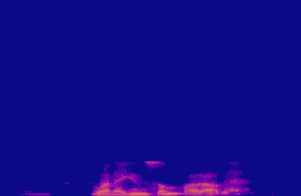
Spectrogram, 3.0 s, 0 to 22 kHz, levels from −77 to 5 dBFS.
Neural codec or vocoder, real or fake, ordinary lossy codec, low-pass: codec, 16 kHz, 1 kbps, X-Codec, HuBERT features, trained on balanced general audio; fake; AAC, 16 kbps; 7.2 kHz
